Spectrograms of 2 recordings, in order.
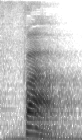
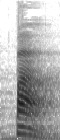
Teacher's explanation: Nah, ini banyak orang yang masih menyebut huruf fa dengan pa. Nah, huruf fa ini kita harus mengalirkan udara dalam mulut kita keluar. Fa melewati antara gigi dan bibir.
